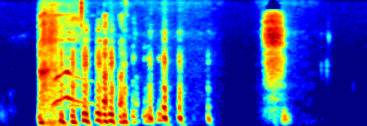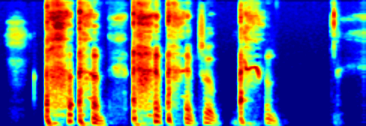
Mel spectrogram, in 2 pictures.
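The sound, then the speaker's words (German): A single short throat clearing sounds between stretches of conversation, a brief rasp standing alone in a pause while people talk before and after it. “da hat er schon eine Räuspertaste. Und benutzt sie nicht, ne?”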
